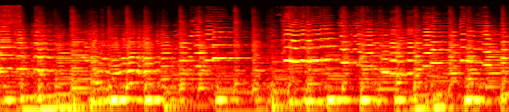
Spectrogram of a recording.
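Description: Music: a violin melody over a pulsing bass line and steady percussion.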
